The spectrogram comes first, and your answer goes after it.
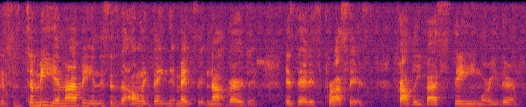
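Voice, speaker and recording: Her voice is fairly low in pitch for a woman, with a Tennessee accent. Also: moderate pace. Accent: country (Tennessee). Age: 30s. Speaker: beauty vlogger. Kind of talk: product review vlog. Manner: casual, many fillers.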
